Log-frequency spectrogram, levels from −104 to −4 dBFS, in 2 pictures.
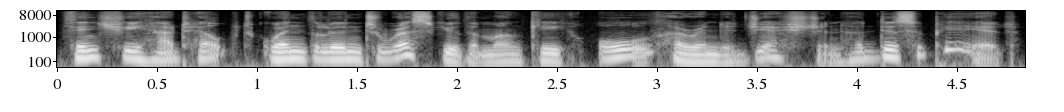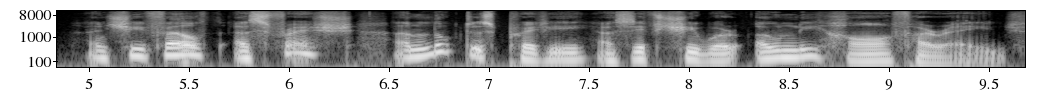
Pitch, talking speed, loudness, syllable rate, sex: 125 Hz, 190 wpm, -20 LUFS, 5.4 syllables/s, male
